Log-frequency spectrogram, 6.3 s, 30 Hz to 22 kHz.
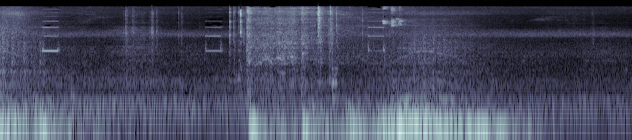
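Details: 2002 Nissan Maxima SE that sat a week unused, cranking on a new battery after the old one drained: chime, then short bursts of cranking that never fire; crank, no start.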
